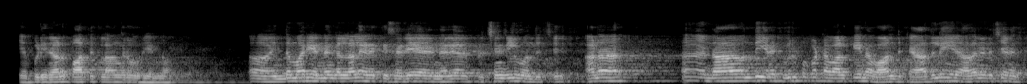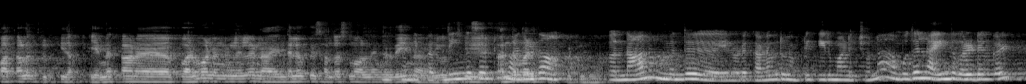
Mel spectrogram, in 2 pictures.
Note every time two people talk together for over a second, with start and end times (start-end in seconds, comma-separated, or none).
14.1-15.6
